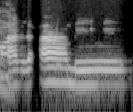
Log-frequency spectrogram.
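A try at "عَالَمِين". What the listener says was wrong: আল্লাহ আমিন হবে না। আইন খাড়া যাবে, লাম জবর লা। আলা মিন। লাম আলিফ লাম জবর লা আছে, লাম আলিফ নেই জি।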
